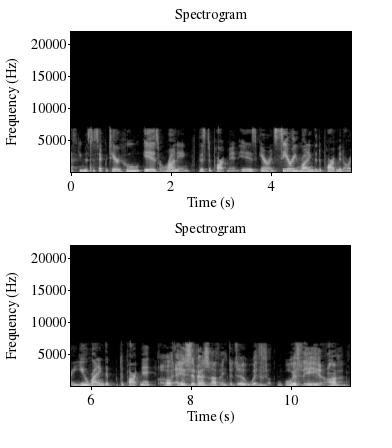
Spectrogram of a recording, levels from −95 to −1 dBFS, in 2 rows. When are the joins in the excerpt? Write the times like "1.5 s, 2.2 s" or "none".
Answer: 2.4 s, 7.3 s, 9.5 s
